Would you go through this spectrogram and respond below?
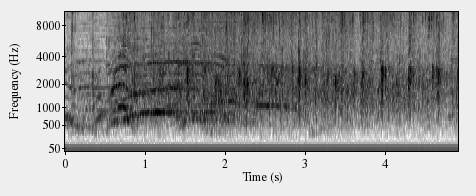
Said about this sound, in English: If it's your first time here, the reason they're clapping is because I have my new false teeth in. And they said they like the way it looks and stuff like that.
